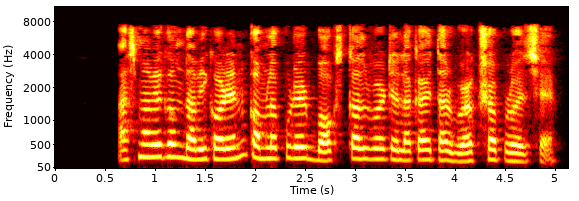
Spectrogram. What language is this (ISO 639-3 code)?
ben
